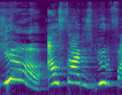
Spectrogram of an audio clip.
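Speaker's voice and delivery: high, loud enthusiasm; excited patient. Retold or imitated. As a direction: imitate a patient marveling aloud.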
